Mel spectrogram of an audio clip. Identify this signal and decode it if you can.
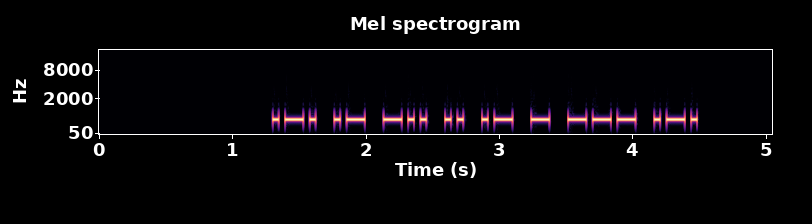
Morse code, heard as a keyed tone, about 26 wpm, 700 Hz. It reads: RADIATOR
